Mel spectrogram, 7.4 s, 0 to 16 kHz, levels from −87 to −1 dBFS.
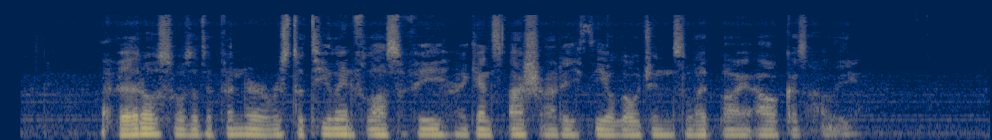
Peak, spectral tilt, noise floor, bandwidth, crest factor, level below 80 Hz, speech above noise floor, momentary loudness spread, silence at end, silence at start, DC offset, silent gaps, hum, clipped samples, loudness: -14 dBFS; -6 dB/octave; -65 dBFS; 11.5 kHz; 22 dB; -52 dBFS; 31 dB; 14 LU; 1 s; 0.75 s; under 0.1%; none; none; under 0.1%; -34 LUFS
